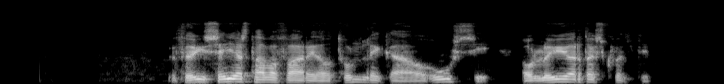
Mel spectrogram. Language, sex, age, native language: Icelandic, male, 20-29, Icelandic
